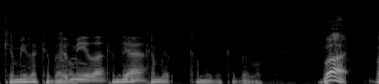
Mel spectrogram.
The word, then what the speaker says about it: Camila Cabello: He just mentioned "Senorita" by how do you pronounce her name? Camila Cabello.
